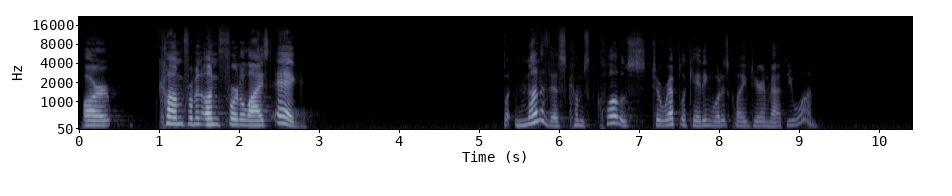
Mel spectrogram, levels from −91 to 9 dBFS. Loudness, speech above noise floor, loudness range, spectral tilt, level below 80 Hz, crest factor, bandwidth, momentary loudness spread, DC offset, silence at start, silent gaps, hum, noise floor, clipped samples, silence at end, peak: -33 LUFS; 48 dB; 12 LU; -6 dB/octave; -78 dBFS; 24 dB; 14.5 kHz; 20 LU; under 0.1%; 0.05 s; none; none; -82 dBFS; under 0.1%; 1.3 s; -12 dBFS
